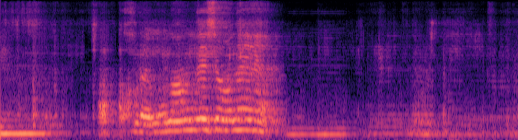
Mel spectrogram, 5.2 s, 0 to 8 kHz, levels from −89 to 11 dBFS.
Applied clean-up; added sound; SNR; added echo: neural separator model SepFormer DNS4.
